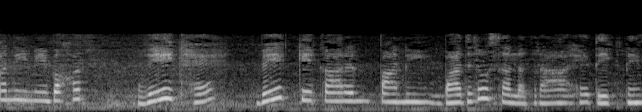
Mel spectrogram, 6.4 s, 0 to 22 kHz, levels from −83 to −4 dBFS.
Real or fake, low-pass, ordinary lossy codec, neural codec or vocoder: fake; 7.2 kHz; MP3, 32 kbps; codec, 16 kHz, 16 kbps, FreqCodec, smaller model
